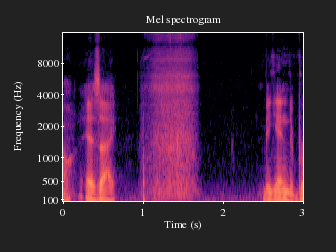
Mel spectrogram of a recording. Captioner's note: inhales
